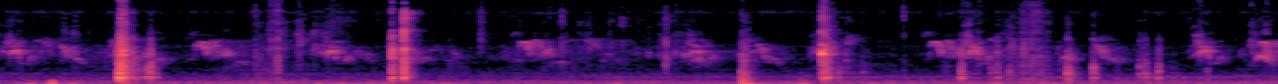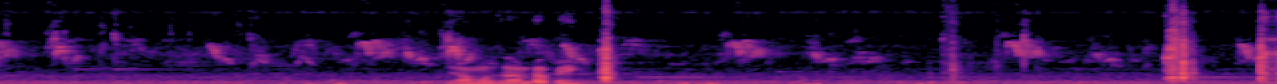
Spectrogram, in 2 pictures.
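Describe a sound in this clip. Small plastic toys clatter and knock against a plastic bucket.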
